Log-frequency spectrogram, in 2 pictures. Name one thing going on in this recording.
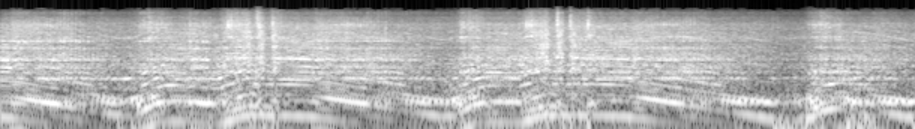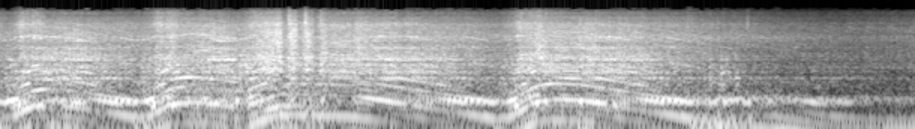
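A sports car engine revs hard again and again, roaring and popping from the exhaust up close.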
